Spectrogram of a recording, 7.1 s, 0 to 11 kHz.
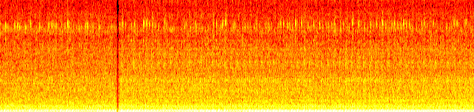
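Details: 1974 VW Beetle (Sunbug) air-cooled flat-four, first run after 30+ years in storage, with a replacement carb, fed from a small temporary tank: steady, low, even chuffing at idle with no misses or knocks; smooth, healthy idle.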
